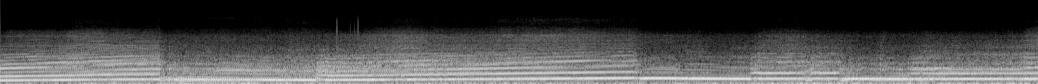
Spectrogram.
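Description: Benelli 600i's inline-four engine pulling under acceleration. Its pitch climbs, drops at a gear change about one and a half seconds in, then climbs slowly and levels off, with a low wind rumble underneath.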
